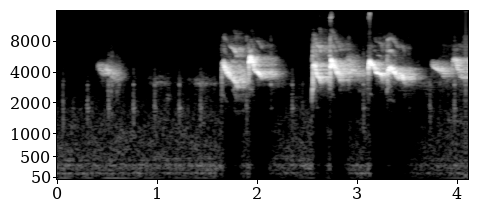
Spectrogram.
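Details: Caged Oriental white-eye kept as a hobby songbird, singing openly ('buka sing') on 11 September 2022 in wet, erratic weather: a quiet high note, then bursts of rapid, high, sweet twittering phrases, with a low background rumble.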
